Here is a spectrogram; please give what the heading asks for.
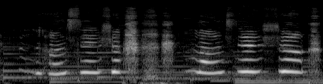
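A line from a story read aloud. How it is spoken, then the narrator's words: Crying out. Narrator (Chinese): 他哭喊着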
